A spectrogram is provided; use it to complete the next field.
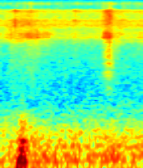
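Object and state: Nothing is struck.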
